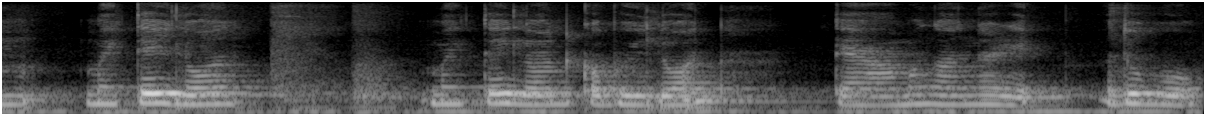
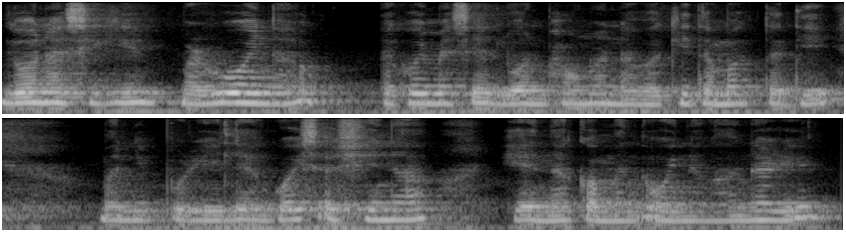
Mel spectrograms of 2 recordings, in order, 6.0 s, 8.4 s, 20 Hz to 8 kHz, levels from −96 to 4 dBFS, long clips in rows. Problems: constant background noise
